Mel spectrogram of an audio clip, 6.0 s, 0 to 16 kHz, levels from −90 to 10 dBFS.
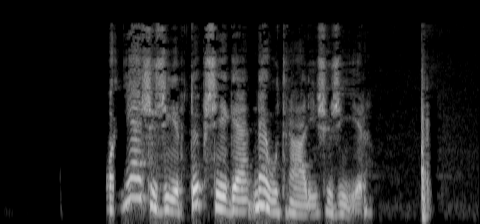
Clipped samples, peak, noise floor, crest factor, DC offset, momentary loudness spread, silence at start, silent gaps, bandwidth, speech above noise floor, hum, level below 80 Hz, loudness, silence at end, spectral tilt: under 0.1%; -2 dBFS; -68 dBFS; 16 dB; under 0.1%; 12 LU; 1.35 s; none; 11.5 kHz; 51 dB; none; -48 dBFS; -18 LUFS; 0.65 s; -5.5 dB/octave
